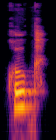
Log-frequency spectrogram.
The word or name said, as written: quq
